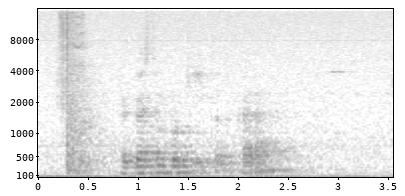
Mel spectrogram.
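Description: A man speaks quietly nearby.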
